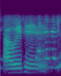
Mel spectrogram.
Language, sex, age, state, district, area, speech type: Odia, female, 45-60, Odisha, Gajapati, rural, conversation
